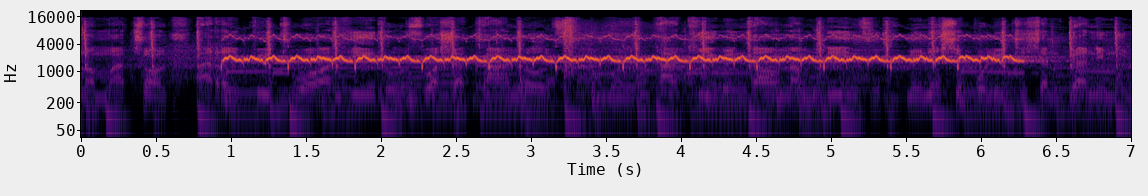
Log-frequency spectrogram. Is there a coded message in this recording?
Yes: SSTV (slow-scan television), Martin M1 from 0.9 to 6.3 s, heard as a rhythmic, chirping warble, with room echo.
